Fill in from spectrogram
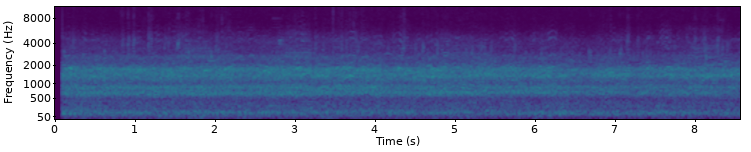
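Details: Migrating snow geese in the Sacramento Valley, a large flock calling at once: a dense, unbroken wall of overlapping nasal honks and yelps, steady in loudness throughout, with no other clear sounds.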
